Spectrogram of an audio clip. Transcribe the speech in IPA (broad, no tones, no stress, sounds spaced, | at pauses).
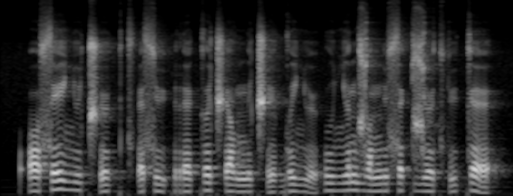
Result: ʔ ɔ s e ʎ y t͡ʃʼ ø k t͡sʼ ɛ s y ʔ r ɛ k ə t͡ʃʼ e lˠ n i t͡ʃʼ e ɡʷ e ʎ ø | u ʎ ə n ʑ ɔ n y s ɛ k ʑ ø t͡sʼ y k ɛ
